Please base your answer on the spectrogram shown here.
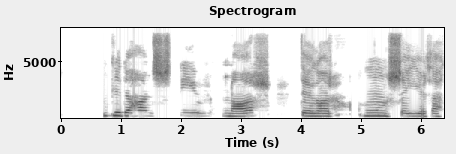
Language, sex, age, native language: Icelandic, male, 11, Icelandic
